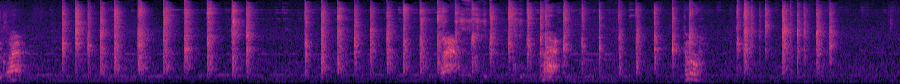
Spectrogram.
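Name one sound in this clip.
A man claps his hands in a quick rhythm.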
